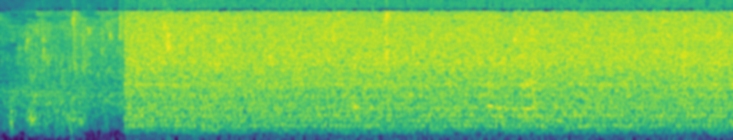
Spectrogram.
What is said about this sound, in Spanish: Le damos una vuelta para que se vaya tostando y se vaya friendo por todos los lados. Vamos dando vuelta a las patatas.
